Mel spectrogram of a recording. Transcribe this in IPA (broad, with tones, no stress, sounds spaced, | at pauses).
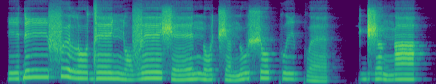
i˧ ɗ iː˦ f ɨ˦˨ l o˦ d eː˦ ɲ ɔ˧ v eː˦ ʃ eː˨˦ n o˨˦ t͡ʃ ə˨ n u˦ ʃ o˦ kʷ i˦ kʷ ɛ˨ | d͡ʒ ə˦˨ ŋ a˦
